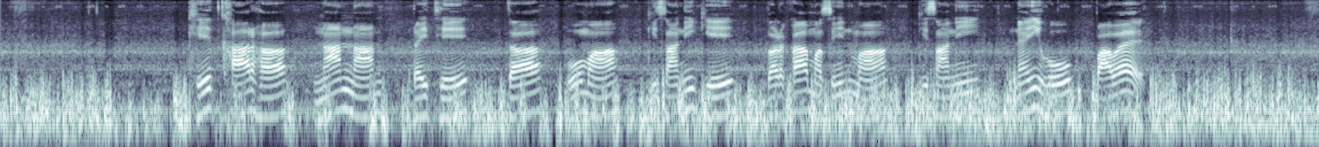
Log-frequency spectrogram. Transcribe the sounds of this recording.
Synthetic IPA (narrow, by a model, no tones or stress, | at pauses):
kʰet̪kʰaɾɦə | nanːan | ɾəɦit̪ʰet̪əomakisanikebəɽkaməsinmãkisaninəiɦopawɛ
